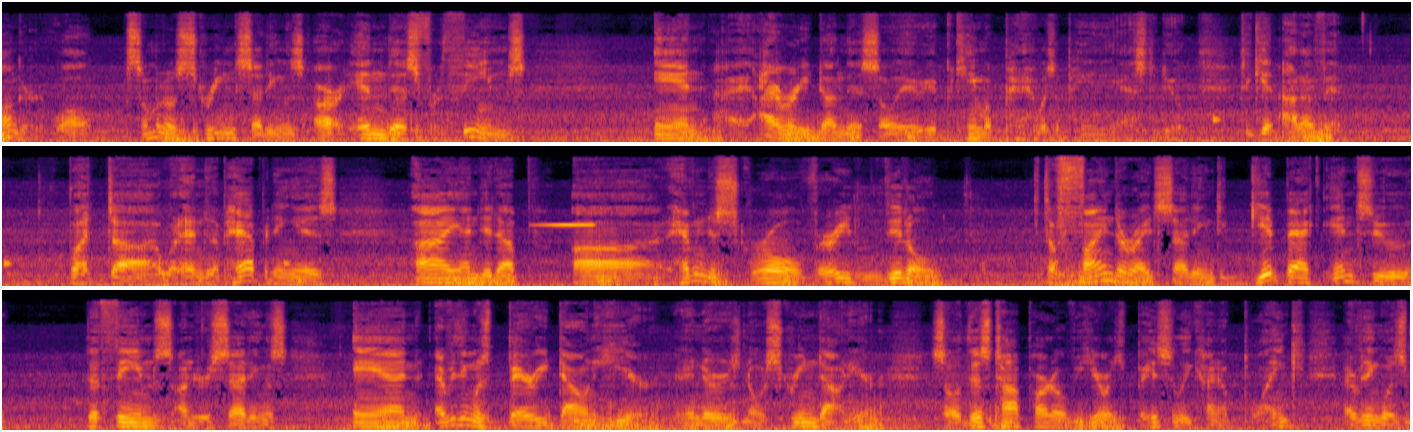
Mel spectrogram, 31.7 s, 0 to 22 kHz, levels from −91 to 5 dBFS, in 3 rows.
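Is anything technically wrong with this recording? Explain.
Yes. From 14.53 to 15.05 s a loudspeaker feedback squeal rises: a piercing single tone near 2.2 kHz that swells over roughly a third of a second to about 5 dB above the surrounding sound. A microphone is re-capturing its own loudspeaker, and at that frequency the loop gain passes unity, so the tone feeds on itself.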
